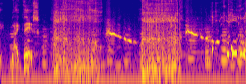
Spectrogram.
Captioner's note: snores loudly; both giggle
